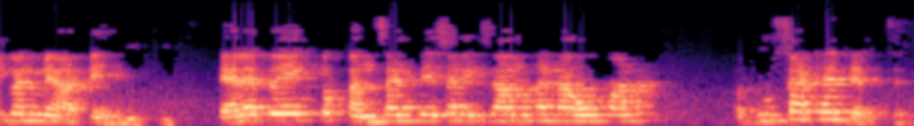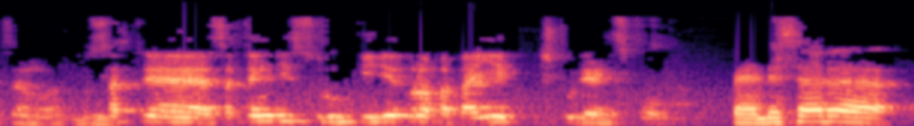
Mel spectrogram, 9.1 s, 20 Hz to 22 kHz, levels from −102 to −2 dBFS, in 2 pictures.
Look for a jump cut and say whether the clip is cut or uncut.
uncut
